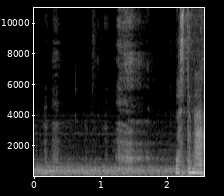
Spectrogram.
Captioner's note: Paul gasping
